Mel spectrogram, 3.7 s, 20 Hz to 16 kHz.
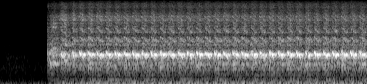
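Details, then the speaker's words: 1978 Kawasaki Z1-R with carbs just installed, coils unplugged and fuel off, cranked only to build oil pressure and shut off the oil light; starter spins steadily with an even whirring whine, no grinding; normal cranking that works. "so let's go ahead and just crank it over and see what we can do I think we can get it up to oil pressure um you know without running it"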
